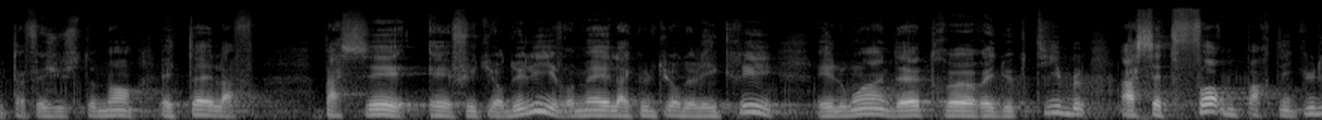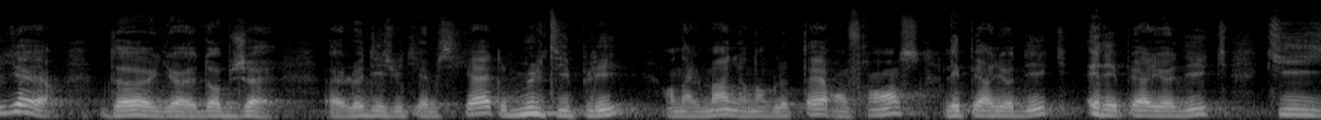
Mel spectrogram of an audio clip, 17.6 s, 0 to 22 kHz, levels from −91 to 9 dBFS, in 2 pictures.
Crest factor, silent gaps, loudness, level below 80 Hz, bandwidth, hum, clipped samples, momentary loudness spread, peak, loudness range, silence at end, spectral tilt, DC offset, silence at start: 18 dB; none; -39 LUFS; -76 dBFS; 16.5 kHz; none; under 0.1%; 11 LU; -20 dBFS; 3 LU; 0 s; -6.5 dB/octave; under 0.1%; 0 s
